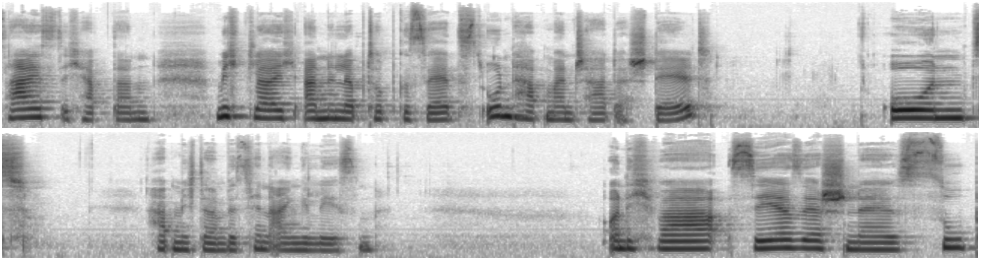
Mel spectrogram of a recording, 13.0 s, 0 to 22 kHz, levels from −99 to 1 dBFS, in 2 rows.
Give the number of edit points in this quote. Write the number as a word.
zero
